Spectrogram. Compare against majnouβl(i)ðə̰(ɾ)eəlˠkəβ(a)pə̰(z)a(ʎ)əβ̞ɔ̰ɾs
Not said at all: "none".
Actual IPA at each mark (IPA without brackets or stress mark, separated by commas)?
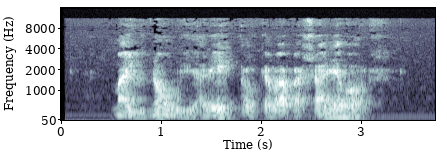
i, ɾ, a, s, ʎ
